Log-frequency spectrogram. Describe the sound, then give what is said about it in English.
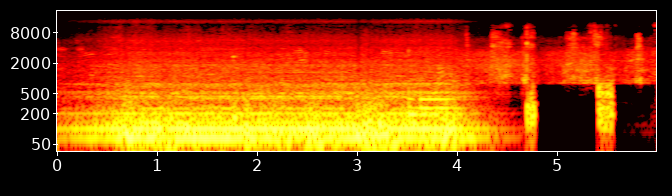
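A loud, steady roar of wind buffeting the microphone mixed with a low engine rumble on top of a moving ferry in New York on a sunny day, just after passing under a bridge, during an earbud test; continuous for about four seconds before cutting out into brief bursts and near silence. “All right, we're on a moving ferry. We just went under the bridge.”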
